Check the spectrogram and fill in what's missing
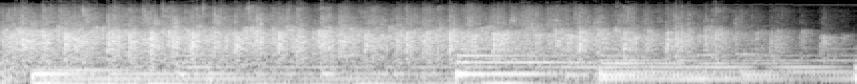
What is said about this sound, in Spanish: Si, le va a dar un aplauso, se lo va a dar con ganas y con fe.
